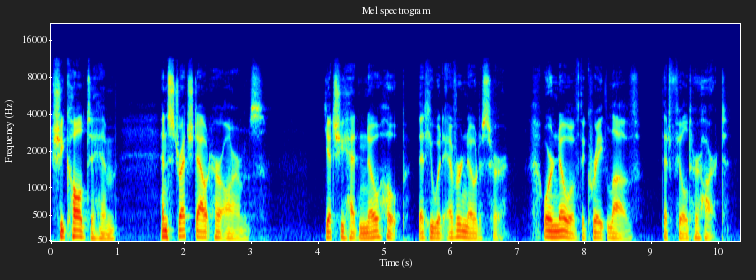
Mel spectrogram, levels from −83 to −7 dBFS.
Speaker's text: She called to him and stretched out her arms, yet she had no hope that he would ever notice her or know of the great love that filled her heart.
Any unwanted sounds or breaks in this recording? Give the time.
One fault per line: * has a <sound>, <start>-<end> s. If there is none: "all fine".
all fine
